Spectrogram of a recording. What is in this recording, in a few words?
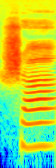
"shha", marathi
